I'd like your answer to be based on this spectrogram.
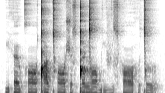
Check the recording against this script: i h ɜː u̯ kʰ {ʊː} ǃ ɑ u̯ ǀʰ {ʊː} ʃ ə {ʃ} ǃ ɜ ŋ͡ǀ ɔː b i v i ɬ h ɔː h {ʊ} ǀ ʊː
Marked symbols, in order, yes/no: no, no, no, yes

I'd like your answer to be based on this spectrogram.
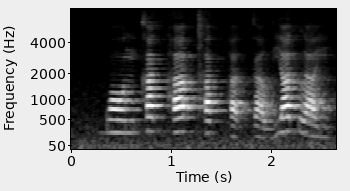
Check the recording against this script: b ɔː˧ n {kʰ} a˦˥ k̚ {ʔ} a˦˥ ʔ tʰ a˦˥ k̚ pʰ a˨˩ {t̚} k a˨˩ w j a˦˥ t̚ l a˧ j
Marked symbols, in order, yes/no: yes, no, yes

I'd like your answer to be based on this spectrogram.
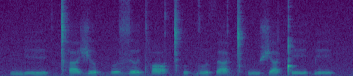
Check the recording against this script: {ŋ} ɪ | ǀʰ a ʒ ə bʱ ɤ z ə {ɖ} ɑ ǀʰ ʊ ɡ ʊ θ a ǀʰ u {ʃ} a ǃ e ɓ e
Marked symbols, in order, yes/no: yes, no, no

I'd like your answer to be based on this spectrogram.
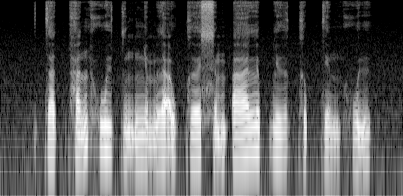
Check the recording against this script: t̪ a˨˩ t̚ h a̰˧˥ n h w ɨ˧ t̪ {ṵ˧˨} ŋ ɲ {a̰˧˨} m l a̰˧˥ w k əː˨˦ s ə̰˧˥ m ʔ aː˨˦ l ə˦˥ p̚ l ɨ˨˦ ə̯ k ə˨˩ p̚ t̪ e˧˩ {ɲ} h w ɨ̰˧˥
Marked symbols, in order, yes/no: yes, yes, no

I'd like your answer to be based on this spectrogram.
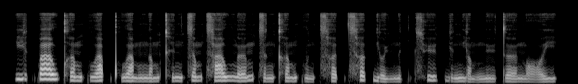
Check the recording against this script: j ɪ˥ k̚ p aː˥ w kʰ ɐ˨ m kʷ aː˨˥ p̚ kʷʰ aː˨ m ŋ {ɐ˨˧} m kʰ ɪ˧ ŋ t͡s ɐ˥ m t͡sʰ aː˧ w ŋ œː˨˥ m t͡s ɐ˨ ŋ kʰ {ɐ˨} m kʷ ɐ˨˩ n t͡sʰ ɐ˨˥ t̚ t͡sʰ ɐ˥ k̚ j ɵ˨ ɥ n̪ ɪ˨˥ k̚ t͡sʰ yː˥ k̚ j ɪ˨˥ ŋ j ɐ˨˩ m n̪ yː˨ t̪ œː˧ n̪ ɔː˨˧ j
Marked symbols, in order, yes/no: yes, no

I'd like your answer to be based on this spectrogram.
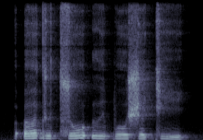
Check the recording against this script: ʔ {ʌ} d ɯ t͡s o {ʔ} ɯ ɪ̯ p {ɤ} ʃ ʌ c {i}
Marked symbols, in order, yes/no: yes, yes, no, yes

